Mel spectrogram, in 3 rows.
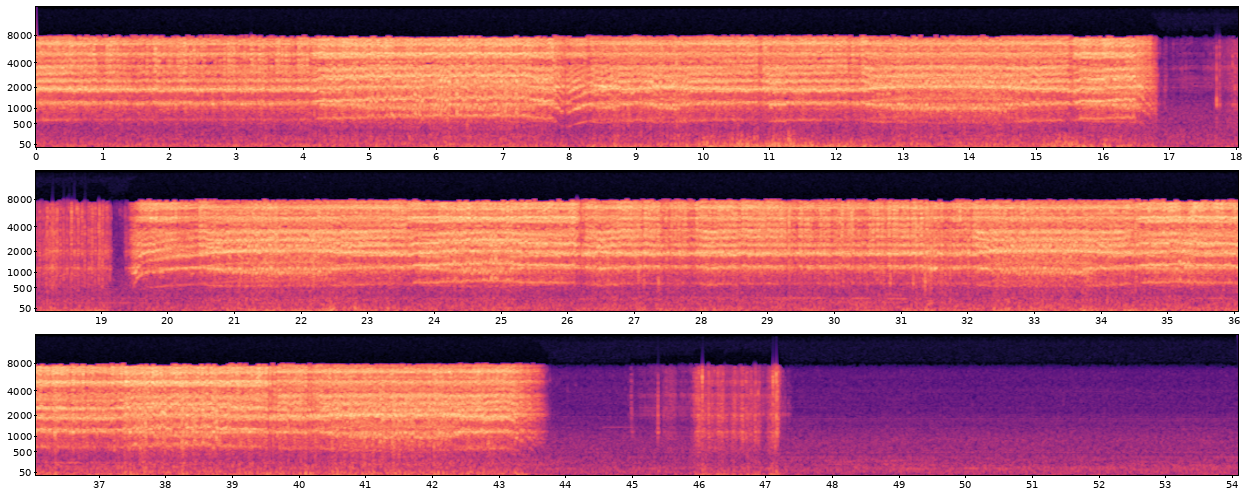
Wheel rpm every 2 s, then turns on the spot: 160, 160, 160, 160, 150, 160, 160, 160, 60, 40, 150, 160, 160, 160, 160, 160, 160, 160, 160, 160, 160, 110, 0, 20, 0, 0, 0.
16-18 46-48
